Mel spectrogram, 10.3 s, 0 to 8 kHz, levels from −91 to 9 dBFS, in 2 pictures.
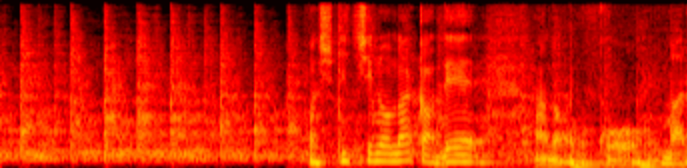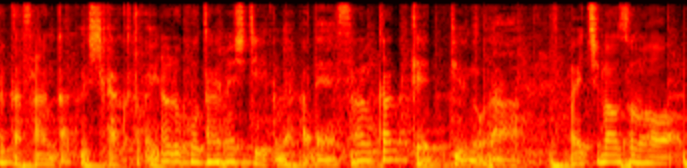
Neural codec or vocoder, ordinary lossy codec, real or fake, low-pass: codec, 16 kHz, 4 kbps, FreqCodec, larger model; none; fake; 7.2 kHz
